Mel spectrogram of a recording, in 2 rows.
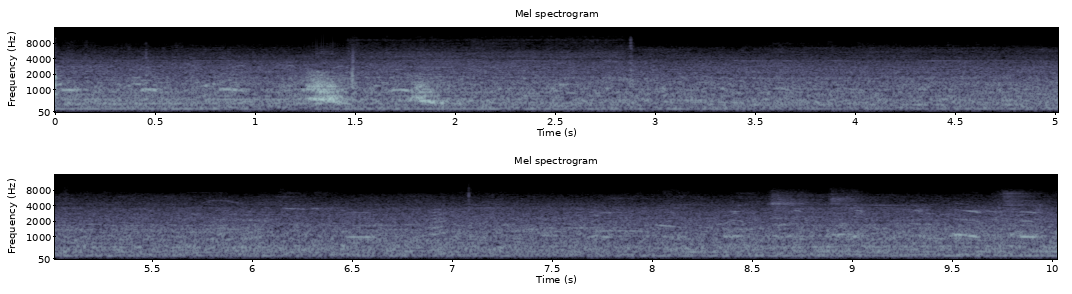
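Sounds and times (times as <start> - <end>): steady low hum: 0.0 - 6.0.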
